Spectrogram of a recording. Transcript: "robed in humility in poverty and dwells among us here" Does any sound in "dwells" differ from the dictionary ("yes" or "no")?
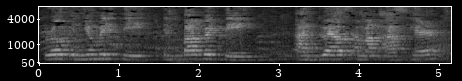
yes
